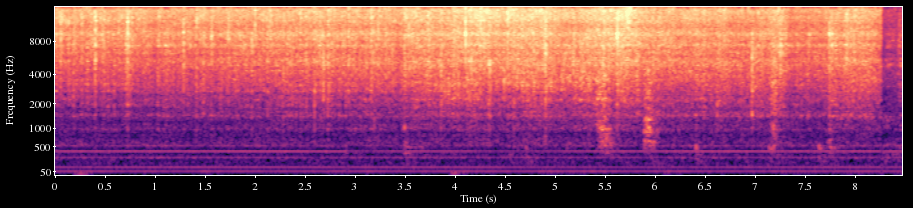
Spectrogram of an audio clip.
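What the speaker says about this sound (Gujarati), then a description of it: "સોસ એડ કરી 2 મિનિટ સોટે થવા દઈશું" Yellow and green peppers sizzle in a pan with sauce for vegetarian Pad Thai made with little oil, a steady close frying hiss broken by a few scraping stirs near the end.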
